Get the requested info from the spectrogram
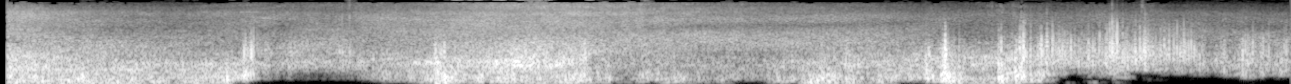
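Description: Wind buffeting a microphone in uneven gusts, with rumbling low thumps that come and go, heaviest in the first second and again between about four and five seconds in.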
